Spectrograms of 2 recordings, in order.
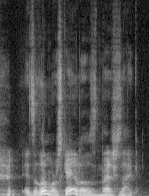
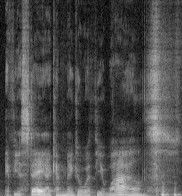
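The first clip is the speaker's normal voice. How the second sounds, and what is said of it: Put-on character voice. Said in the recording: “You're mixing all your voices. That was the Eli voice.”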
